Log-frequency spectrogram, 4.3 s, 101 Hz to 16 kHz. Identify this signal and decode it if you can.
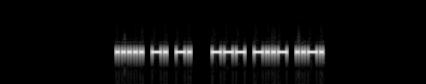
Morse code, heard as a keyed tone, about 40 wpm, 700 Hz. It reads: 5NN OXF
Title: Ontario QSO Party Exchange 40wpm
